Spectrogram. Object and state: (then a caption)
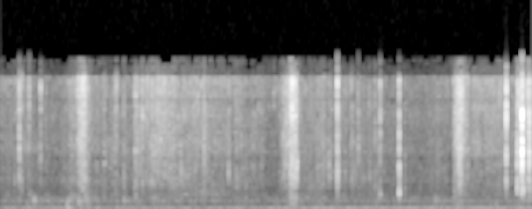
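Foam slime with styrofoam beads. Bare hands stretch, squeeze and press flat a soft, solid handful of lavender glue-based foam slime with embedded white styrofoam beads. Scattered bright crackles and crunches pop out over a steady low, muffled rumble of squishing.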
